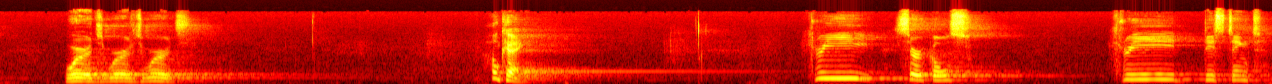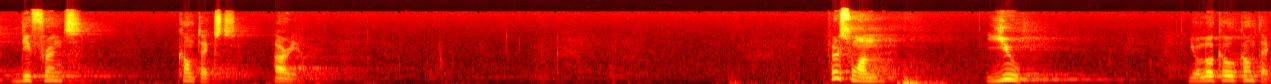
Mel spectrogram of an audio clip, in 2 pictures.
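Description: A man speaks calmly into a microphone in a room with some echo, pausing often.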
